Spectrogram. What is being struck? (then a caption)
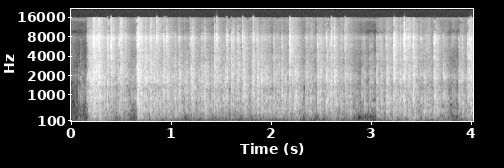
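Metallized plastic chips packet. A sealed, full and puffed green metallized plastic chips bag is tapped and flicked with fingernails. It gives a steady run of bright, crackly crinkling with sharp taps over the whole clip, with almost no low end.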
